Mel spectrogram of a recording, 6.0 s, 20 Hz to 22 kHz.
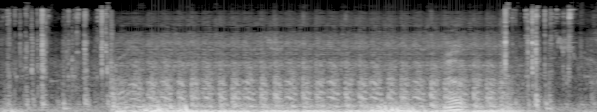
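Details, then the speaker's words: BMW M3 cranking: starter turns for about four seconds at a steady rhythmic beat, the engine seems almost to want to fire but never catches; crank, no start. "Almost. Feel like it wants to."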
